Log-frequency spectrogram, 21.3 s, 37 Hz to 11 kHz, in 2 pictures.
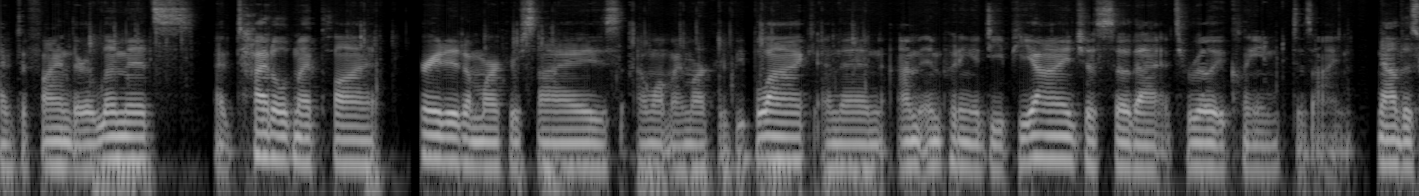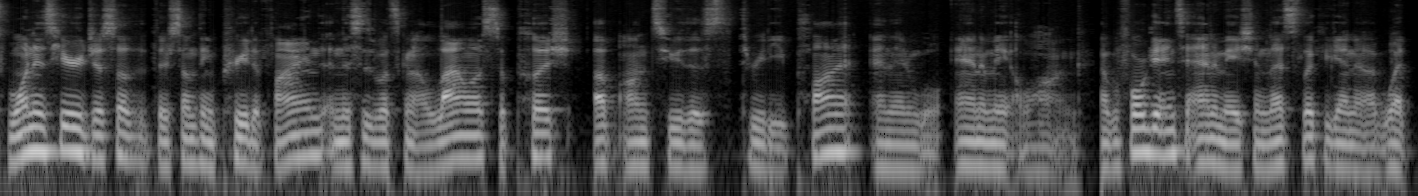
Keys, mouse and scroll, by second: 1.0-1.8 typing, 6.0-6.7 typing, 8.2-8.9 typing, 18.6-19.4 typing.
